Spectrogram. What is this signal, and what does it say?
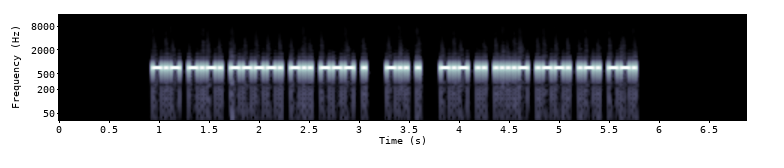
Morse code, heard as a keyed tone, about 37 wpm, 700 Hz. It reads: KC9DOE DE KI4PRG
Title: USA Callsign DE Callsign - 6 Characters - 40wpm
